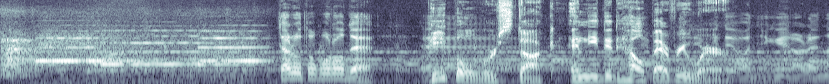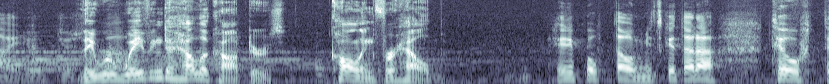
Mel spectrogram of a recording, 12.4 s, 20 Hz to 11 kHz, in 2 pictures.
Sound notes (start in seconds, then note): 3.2 announcement in Japanese over P.A. system; 3.2 siren wails; 3.3 speaking Japanese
